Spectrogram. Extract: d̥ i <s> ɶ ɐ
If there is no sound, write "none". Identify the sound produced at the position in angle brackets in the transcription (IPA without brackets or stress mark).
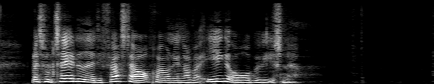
f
